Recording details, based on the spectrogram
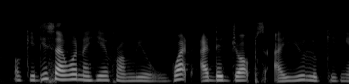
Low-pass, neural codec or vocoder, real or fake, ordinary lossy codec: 7.2 kHz; none; real; none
